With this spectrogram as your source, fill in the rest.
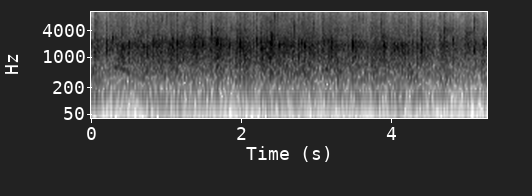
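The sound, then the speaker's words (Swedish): Steady, dense applause from an audience for a person celebrating today fills the whole stretch, many hands clapping at once in a continuous wash of sound with no pauses and no talking. “Ska vi ge Mikael Bister en applåd?”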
